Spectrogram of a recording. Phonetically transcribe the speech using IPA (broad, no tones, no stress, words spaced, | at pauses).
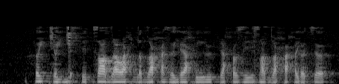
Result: həjcəjɟɛhi t͡sœ dˤiwəħɟə dˤʉħəzə jɛħ ɲʉhiħu zizu dˤuħiħjœt͡sœ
